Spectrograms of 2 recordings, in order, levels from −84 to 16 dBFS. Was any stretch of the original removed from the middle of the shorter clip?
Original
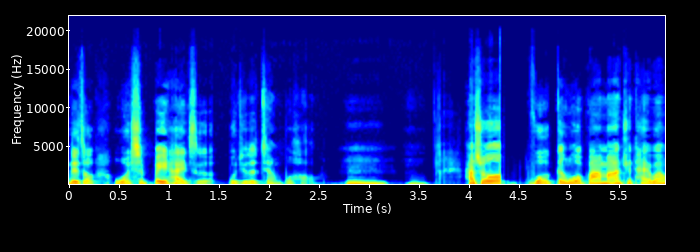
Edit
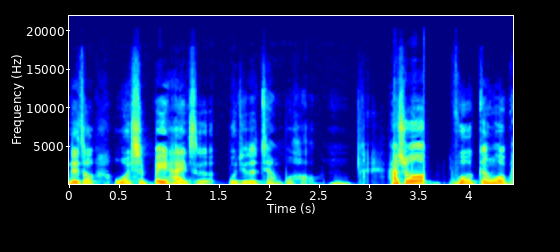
yes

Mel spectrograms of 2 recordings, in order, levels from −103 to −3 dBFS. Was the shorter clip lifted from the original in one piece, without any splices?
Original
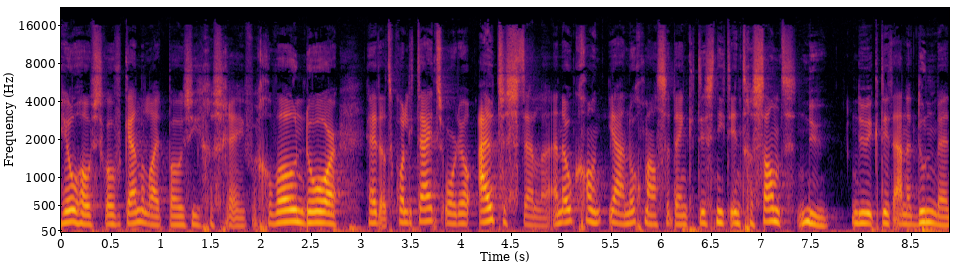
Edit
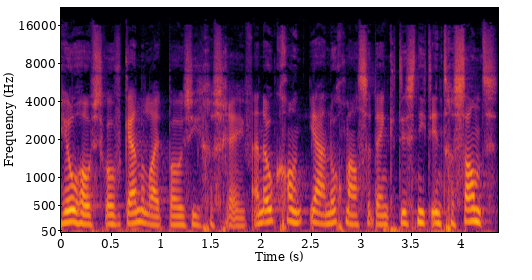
no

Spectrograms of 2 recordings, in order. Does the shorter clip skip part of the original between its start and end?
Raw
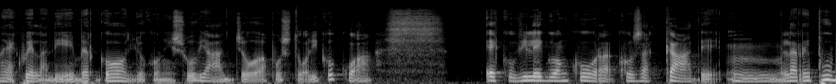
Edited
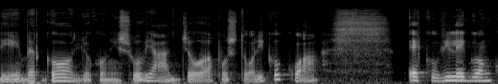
yes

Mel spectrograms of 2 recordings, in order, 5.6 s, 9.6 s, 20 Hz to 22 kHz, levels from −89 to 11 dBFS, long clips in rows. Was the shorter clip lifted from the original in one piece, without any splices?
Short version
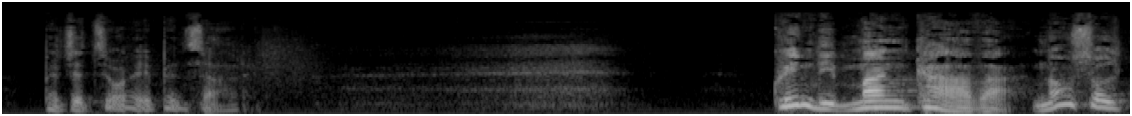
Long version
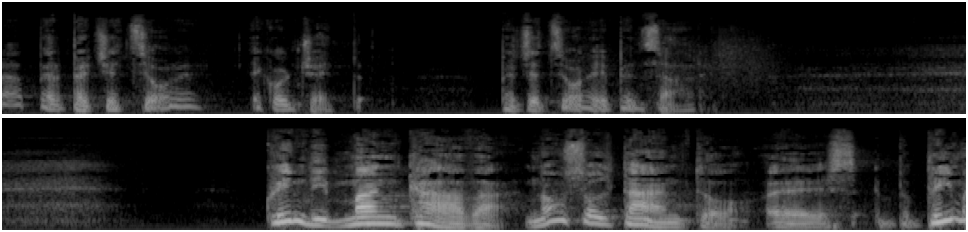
yes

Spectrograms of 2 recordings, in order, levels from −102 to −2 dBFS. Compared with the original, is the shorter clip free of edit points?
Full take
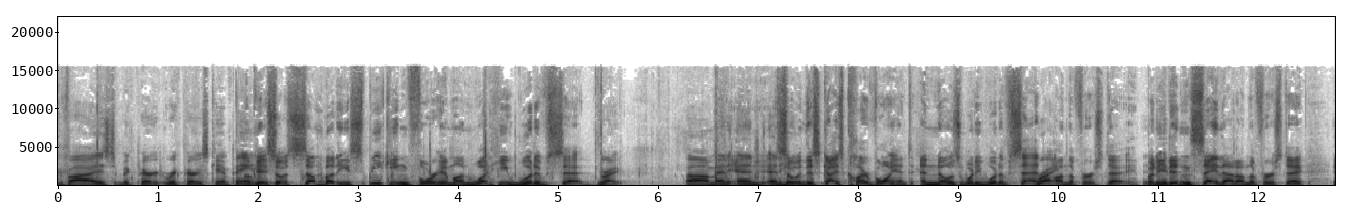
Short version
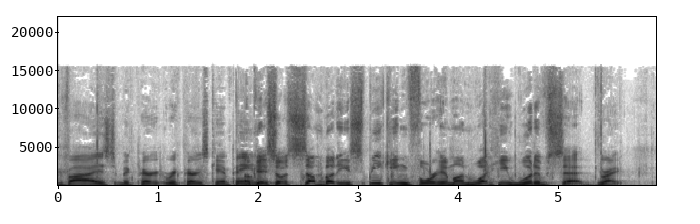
yes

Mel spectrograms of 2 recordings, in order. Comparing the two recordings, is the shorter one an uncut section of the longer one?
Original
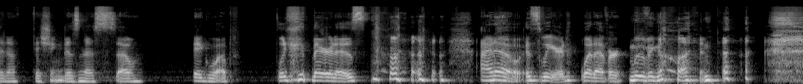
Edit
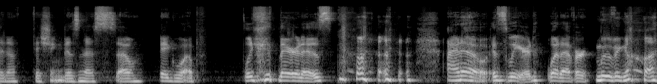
no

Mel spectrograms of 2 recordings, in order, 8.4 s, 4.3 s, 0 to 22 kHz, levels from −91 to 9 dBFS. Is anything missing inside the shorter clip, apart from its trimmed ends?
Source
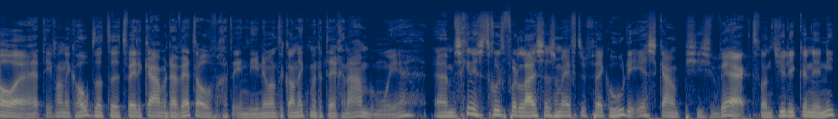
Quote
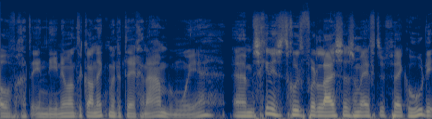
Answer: no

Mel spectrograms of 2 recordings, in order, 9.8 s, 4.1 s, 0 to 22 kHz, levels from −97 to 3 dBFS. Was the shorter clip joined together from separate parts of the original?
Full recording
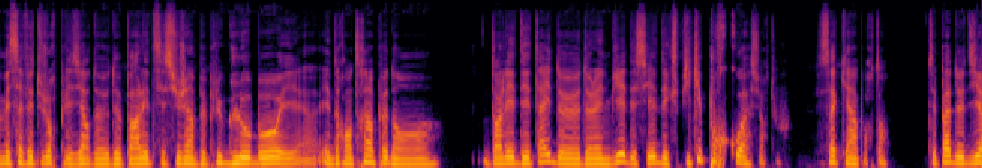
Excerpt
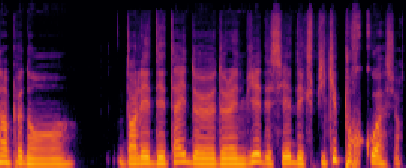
no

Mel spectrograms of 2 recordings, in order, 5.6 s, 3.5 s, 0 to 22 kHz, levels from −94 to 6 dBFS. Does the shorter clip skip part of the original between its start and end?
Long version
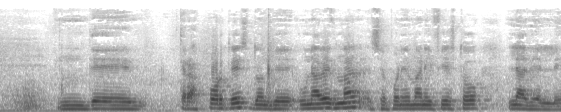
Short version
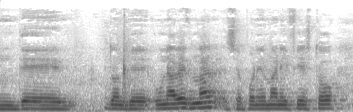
yes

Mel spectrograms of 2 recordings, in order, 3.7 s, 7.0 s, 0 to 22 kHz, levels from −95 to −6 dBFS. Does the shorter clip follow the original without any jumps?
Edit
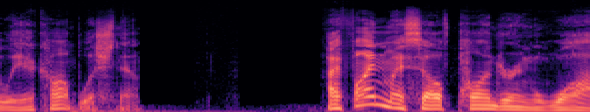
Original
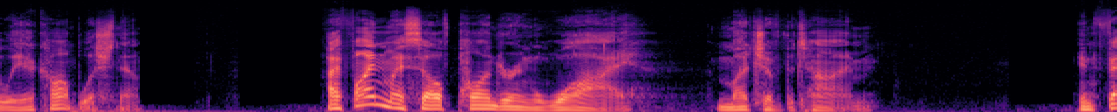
yes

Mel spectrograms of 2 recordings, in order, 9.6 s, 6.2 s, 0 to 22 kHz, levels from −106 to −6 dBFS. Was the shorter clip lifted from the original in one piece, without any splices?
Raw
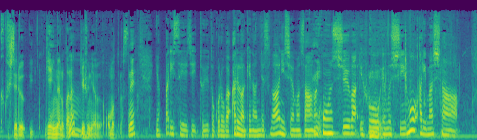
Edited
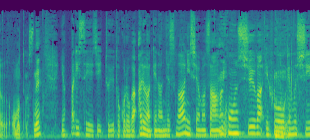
yes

